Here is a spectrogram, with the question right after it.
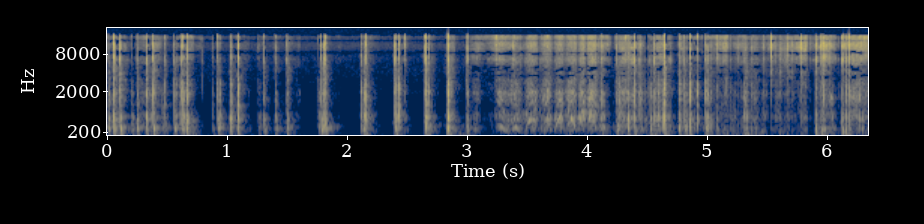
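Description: Fingertips and nails tap and scratch along the edges and sides of a hollow white cardboard perfume box held close to the microphone. Quick, dry, hollow-sounding taps come in short clusters with brief silences between them. A stretch of continuous soft scratching follows before the tapping picks up again.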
